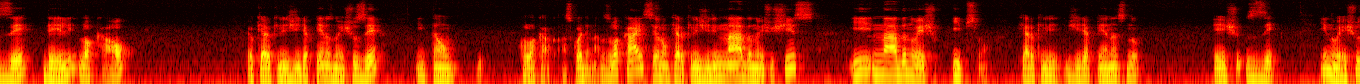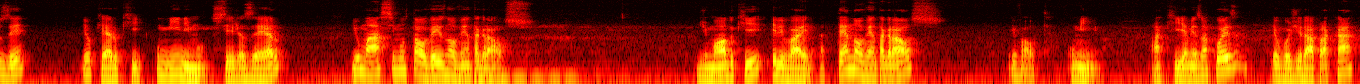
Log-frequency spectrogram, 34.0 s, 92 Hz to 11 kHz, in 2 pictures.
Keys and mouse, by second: 0.6 shift+middle click, 1.1 ctrl+middle click, 5.4 click, 9.8 click, 11.9 click, 16.8 middle click, 18.3 ctrl+middle click, 19.0 middle click, 21.0 click, 22.8 click, 25.5 r, 31.5 click, 32.6 r.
